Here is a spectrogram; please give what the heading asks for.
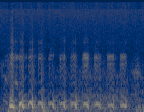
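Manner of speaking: high, hearty imitated laugh; imitating the speaker's hearty laugh to the room; imitated big laugh. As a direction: let out the speaker's booming laugh. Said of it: "he went".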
